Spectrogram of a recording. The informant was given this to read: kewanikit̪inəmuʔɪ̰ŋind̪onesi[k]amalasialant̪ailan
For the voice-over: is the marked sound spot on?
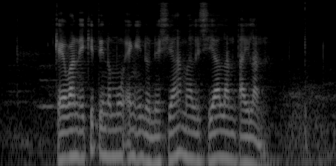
no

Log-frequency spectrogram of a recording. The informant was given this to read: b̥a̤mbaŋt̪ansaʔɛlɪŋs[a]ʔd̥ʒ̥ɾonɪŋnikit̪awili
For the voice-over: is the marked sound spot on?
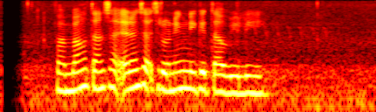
yes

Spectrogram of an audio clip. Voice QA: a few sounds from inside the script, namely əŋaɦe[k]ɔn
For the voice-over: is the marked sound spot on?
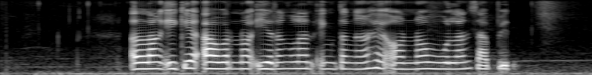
no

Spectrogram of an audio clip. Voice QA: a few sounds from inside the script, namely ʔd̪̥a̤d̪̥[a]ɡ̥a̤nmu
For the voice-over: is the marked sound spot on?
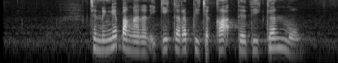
no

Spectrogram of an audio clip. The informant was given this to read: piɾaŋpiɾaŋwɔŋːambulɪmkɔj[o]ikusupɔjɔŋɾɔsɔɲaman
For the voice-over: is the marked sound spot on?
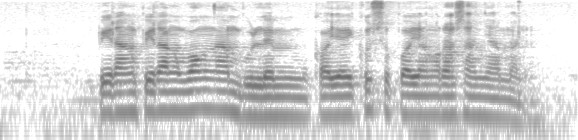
no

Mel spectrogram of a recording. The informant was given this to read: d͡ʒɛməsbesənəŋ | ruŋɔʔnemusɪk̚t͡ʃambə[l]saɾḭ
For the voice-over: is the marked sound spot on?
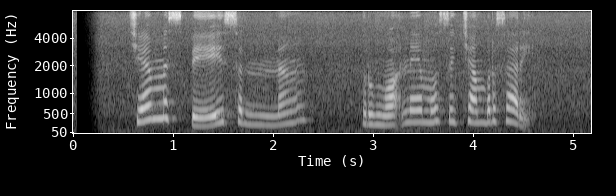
no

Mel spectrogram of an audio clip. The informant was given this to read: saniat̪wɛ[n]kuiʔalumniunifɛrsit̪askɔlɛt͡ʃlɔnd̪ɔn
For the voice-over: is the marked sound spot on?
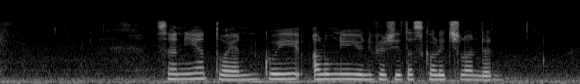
yes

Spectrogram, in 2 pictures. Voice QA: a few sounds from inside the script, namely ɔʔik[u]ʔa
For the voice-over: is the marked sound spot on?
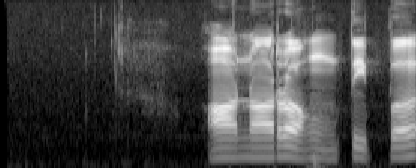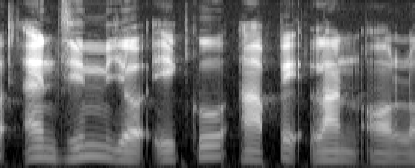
yes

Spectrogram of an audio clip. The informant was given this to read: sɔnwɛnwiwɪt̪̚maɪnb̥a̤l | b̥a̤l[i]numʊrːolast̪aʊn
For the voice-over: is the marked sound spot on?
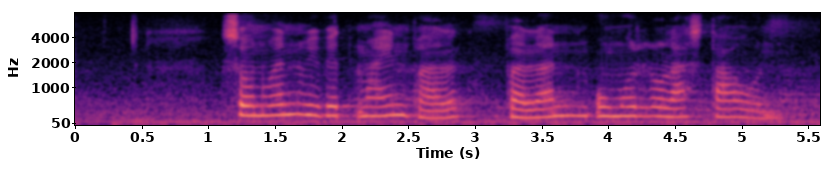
no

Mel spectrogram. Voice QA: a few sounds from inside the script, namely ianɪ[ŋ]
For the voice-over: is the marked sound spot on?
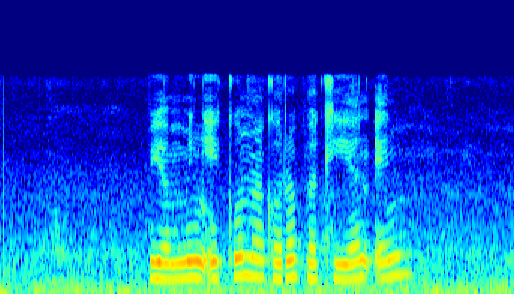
yes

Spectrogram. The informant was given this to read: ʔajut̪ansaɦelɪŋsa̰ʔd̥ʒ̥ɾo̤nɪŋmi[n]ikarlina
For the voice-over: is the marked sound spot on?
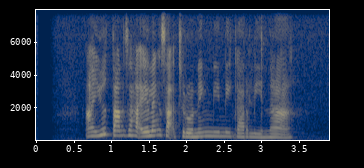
yes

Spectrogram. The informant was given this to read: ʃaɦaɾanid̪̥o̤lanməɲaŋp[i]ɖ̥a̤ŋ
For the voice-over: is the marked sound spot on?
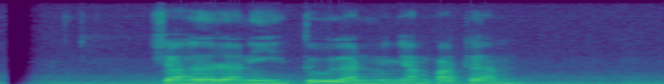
no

